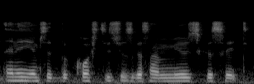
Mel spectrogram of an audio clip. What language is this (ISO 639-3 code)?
kas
